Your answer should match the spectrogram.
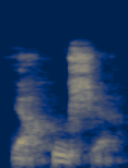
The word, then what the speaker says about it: Yahusha: We pronounce the Messiah by His Hebrew name, Yahusha.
